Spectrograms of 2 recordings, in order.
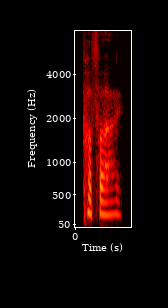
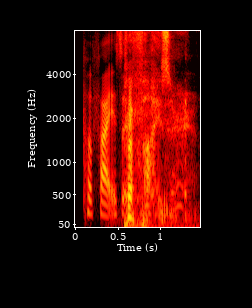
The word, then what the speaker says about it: Pfizer: or the Pfizer. Pfizer. In Germany, they pronounce the P's.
